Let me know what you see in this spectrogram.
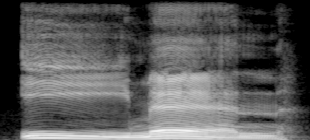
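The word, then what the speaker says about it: إيمان: And for the word إِيمَان, it becomes إِيمَان, because the first Hamza had كَسْرَ under it, and therefore the second Hamza turned into a ya, which is the long version of the كَسْرَ.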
